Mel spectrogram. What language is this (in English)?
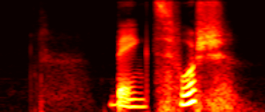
Swedish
